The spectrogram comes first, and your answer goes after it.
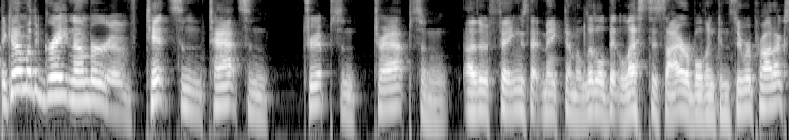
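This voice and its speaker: A man hosting a tech video, talking casually and jokingly as he explains hardware tips, swearing now and then and getting louder on each new tip, recorded indoors on a camera mic while he holds up parts. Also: mid-range voice. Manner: jokey, swears casually, lively bursts on tip headings. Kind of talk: casual instructional talk.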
